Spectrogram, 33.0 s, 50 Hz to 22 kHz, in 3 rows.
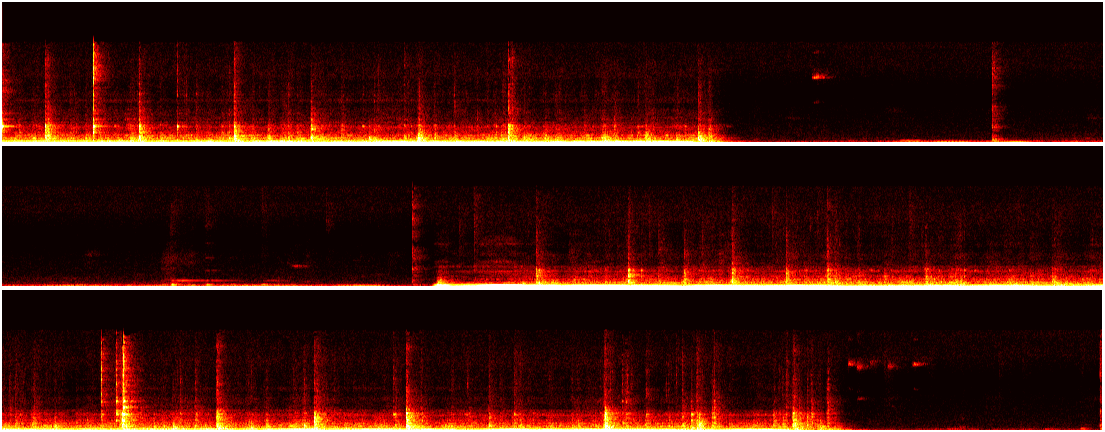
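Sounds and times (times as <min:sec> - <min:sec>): washing machine humming: 0:00.0 - 0:07.2, 0:15.3 - 0:30.5.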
